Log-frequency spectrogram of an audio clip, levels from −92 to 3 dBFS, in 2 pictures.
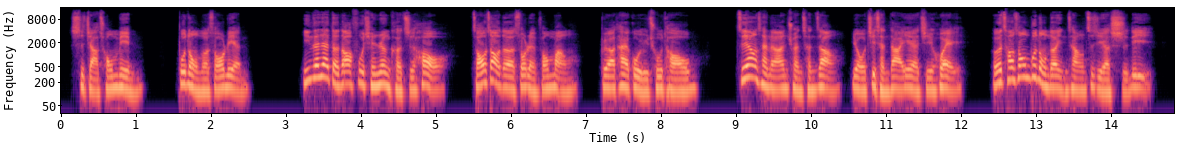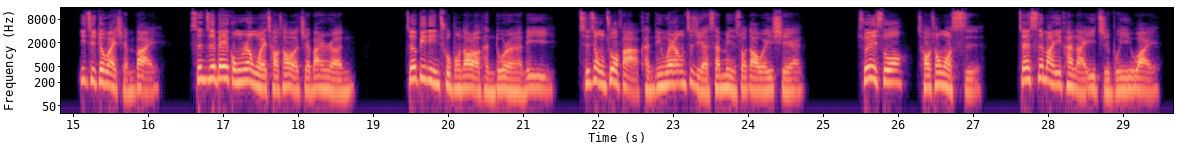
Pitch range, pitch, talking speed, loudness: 130-180 Hz, 140 Hz, 260 characters per minute, -17 LUFS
